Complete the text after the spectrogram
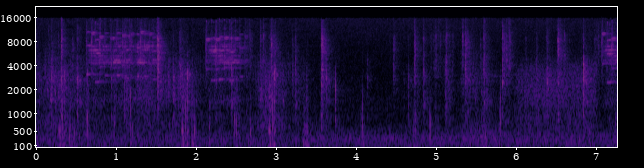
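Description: Rapid clicking thuds sound as blocks are dug out in a game.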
